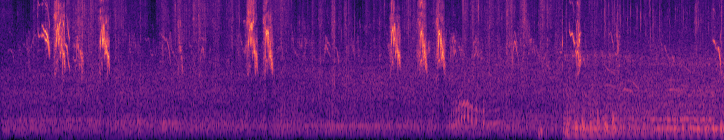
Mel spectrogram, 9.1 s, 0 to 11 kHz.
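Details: A flock of Eurasian tree sparrows coming for food at a Tenmangu shrine in Japan, 10 February 2022: sharp high chirps in pairs and short clusters, with gaps of a second or more, over a low background rumble.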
